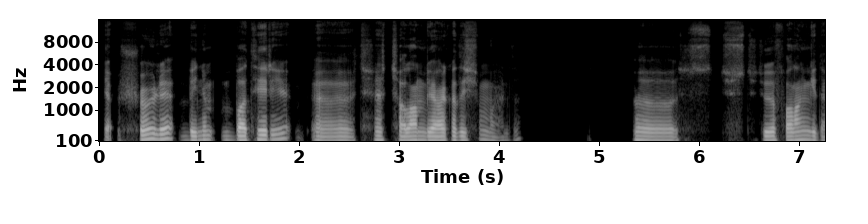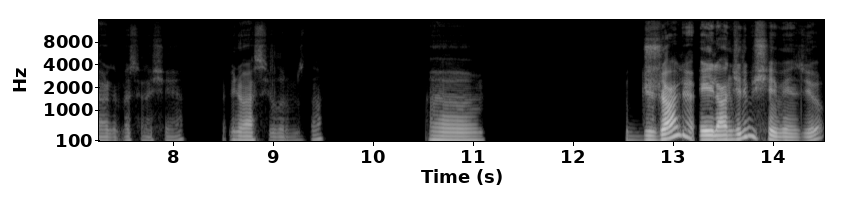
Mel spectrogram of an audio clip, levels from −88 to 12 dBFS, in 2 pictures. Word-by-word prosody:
Ya, -, -, -7 dB
şöyle, 150 Hz, +3 st, 0 dB
benim 120 Hz, +2 st, -4 dB
bateri, 135 Hz, +6 st, 0 dB, 0.2 s
eee, 110 Hz, -1 st, -5 dB
ça 125 Hz, -, -7 dB
çalan 120 Hz, +1 st, 0 dB
bir 120 Hz, -, +2 dB
arkadaşım 115 Hz, +2 st, -2 dB
vardı. 105 Hz, +6 st, -19 dB, 1.1 s
Iıı, 115 Hz, -2 st, -3 dB
st -, -, -23 dB
stüdyoya 120 Hz, 0 st, -6 dB
falan 120 Hz, +3 st, -1 dB
giderdi, 110 Hz, -3 st, -9 dB
mesela, 110 Hz, -1 st, -19 dB
şeye 110 Hz, +3 st, -20 dB, 0.5 s
üniversite 115 Hz, -1 st, -6 dB
yıllarımızda. 110 Hz, +6 st, -18 dB, 1.0 s
Emm 115 Hz, -2 st, -2 dB, 1.4 s
Güzel, 125 Hz, -, +5 dB
eğlenceli 130 Hz, -, +6 dB
bir 230 Hz, -, -1 dB
şeye 130 Hz, -, +1 dB
benziyor. 110 Hz, -, -4 dB
120 Hz, 105 wpm, -23 LUFS, 115-130 Hz, 1.4 s, eğlenceli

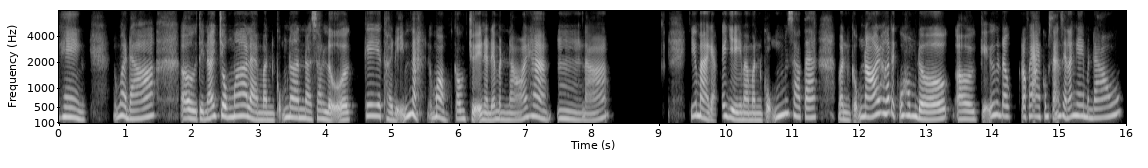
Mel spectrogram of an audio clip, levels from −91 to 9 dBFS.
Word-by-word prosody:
hén. 245 Hz, -5 st, +2 dB, 0.4 s
Đúng 260 Hz, -1 st, -6 dB
rồi 285 Hz, -2 st, +3 dB
đó. 225 Hz, +6 st, +1 dB, 0.4 s
Ừ, 215 Hz, -1 st, +2 dB
thì 200 Hz, -, 0 dB
nói 225 Hz, +6 st, +2 dB
chung 265 Hz, -3 st, +4 dB
á 280 Hz, 0 st, +3 dB
là 220 Hz, -7 st, +2 dB
mình 180 Hz, -1 st, -1 dB
cũng 245 Hz, -, -3 dB
nên 235 Hz, -2 st, +2 dB
là 210 Hz, -2 st, -1 dB
sao? 210 Hz, +2 st, -3 dB
Lựa 180 Hz, -1 st, +2 dB, 0.2 s
cái 280 Hz, 0 st, +1 dB
thời 185 Hz, -4 st, -4 dB
điểm 275 Hz, -, +1 dB
nè, 320 Hz, -, +5 dB, 0.2 s
đúng -, -, -7 dB
hông? 240 Hz, -7 st, +2 dB
Câu 205 Hz, 0 st, -2 dB
chuyện -, -, +2 dB
nè 180 Hz, -, +1 dB
để 175 Hz, +1 st, 0 dB
mình 190 Hz, -2 st, -3 dB
nói 200 Hz, +7 st, -2 dB
ha. 255 Hz, -7 st, +2 dB
Ừm, 200 Hz, -4 st, -3 dB
đó. 200 Hz, +7 st, -3 dB, 1.3 s
Chứ 280 Hz, +2 st, -1 dB
mà 250 Hz, -8 st, +4 dB
gặp -, -, -3 dB
cái 275 Hz, 0 st, 0 dB
gì 200 Hz, -6 st, +2 dB
mà 180 Hz, -1 st, +1 dB
mình 175 Hz, 0 st, -2 dB
cũng, 275 Hz, -, 0 dB
sao 280 Hz, -6 st, -2 dB
ta, 245 Hz, 0 st, 0 dB, 0.3 s
mình 190 Hz, -2 st, -2 dB
cũng 255 Hz, +8 st, -3 dB
nói 260 Hz, +6 st, +5 dB
hết 350 Hz, 0 st, +2 dB
thì -, -, -1 dB
cũng 285 Hz, +1 st, -3 dB
hông 285 Hz, -2 st, +2 dB
được. 200 Hz, +2 st, +3 dB
Ờ, 200 Hz, 0 st, 0 dB
kiểu, 300 Hz, +9 st, -2 dB
đâu 275 Hz, -3 st, -1 dB, 0.2 s
đâu 255 Hz, -, 0 dB
phải 275 Hz, -, 0 dB
ai 260 Hz, -, +1 dB
cũng 270 Hz, +1 st, -4 dB
sẵn 280 Hz, -, -1 dB
sàng 255 Hz, -5 st, -1 dB
lắng 250 Hz, +4 st, +1 dB
nghe 285 Hz, -1 st, +2 dB
mình 250 Hz, -3 st, -1 dB
đâu. 250 Hz, +9 st, -3 dB
240 Hz, 230 wpm, -19 LUFS, 200-270 Hz, 1.3 s, nè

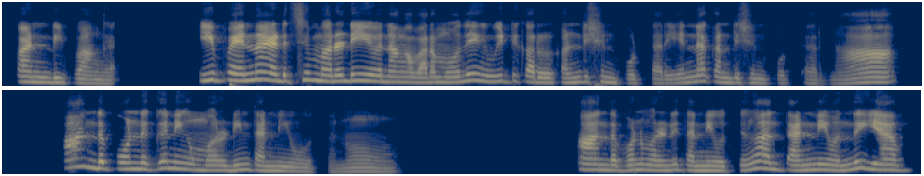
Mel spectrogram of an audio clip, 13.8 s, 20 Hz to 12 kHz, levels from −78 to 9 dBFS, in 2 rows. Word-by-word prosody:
கண்டிப்பாங்க. 175 Hz, -7 st, -1 dB, 0.8 s
இப்ப 285 Hz, 0 st, 0 dB
என்ன 285 Hz, +3 st, +1 dB
ஆயிடுச்சு? 265 Hz, +1 st, +6 dB
மறுடியும் 240 Hz, -1 st, +3 dB
நாங்க 205 Hz, -1 st, -1 dB
வரும்போது 200 Hz, +4 st, -4 dB
எங்க 235 Hz, -3 st, -5 dB
வீட்டுக்காரரு 220 Hz, -4 st, -3 dB
ஒரு 180 Hz, -, -12 dB
கண்டிஷ்ன் 195 Hz, +1 st, -7 dB
போட்டாரு. 160 Hz, -1 st, -12 dB
என்ன 205 Hz, -, -5 dB
கண்டிஷ்ன் 180 Hz, -4 st, -8 dB
போட்டாருனா? 150 Hz, +1 st, -12 dB, 1.1 s
அந்த 300 Hz, -5 st, 0 dB
பொண்ணுக்கு 250 Hz, 0 st, -3 dB
நீங்க 235 Hz, -4 st, -1 dB
மறுபடியும் 195 Hz, +2 st, -5 dB
தண்ணி 180 Hz, -1 st, -4 dB
ஊத்தணும். 145 Hz, +1 st, -13 dB, 1.5 s
அந்த 215 Hz, -2 st, +2 dB
பொண்ணு 205 Hz, +1 st, -5 dB
மறுபடியும் 200 Hz, 0 st, -4 dB
தண்ணி 185 Hz, 0 st, -2 dB
ஊத்துங்க. 200 Hz, +8 st, -7 dB
அந்தத் 225 Hz, -5 st, -6 dB
தண்ணி 205 Hz, +3 st, +2 dB
வந்து 210 Hz, +7 st, -2 dB, 0.2 s
ஏன் 205 Hz, -1 st, +1 dB
200 Hz, 130 wpm, -22 LUFS, 175-225 Hz, 1.5 s, ஆயிடுச்சு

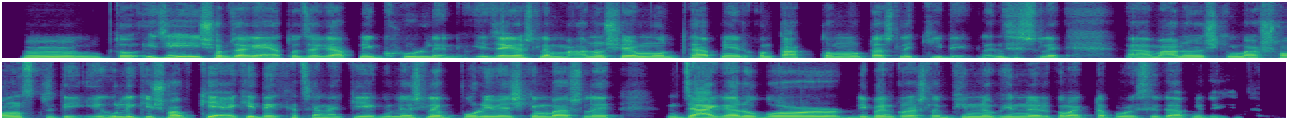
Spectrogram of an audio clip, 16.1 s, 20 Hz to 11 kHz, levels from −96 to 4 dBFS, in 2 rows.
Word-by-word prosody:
হুম। 175 Hz, +2 st, +1 dB, 0.3 s
তো -, -, -1 dB, 0.2 s
এই -, -, -1 dB
যে, -, -, +2 dB
এইসব 180 Hz, +1 st, +1 dB
জায়গায় 165 Hz, -5 st, +3 dB
এত 130 Hz, -, -10 dB
জায়গায় 140 Hz, 0 st, +2 dB
আপনি 145 Hz, +2 st, -2 dB
ঘুরলেন। 115 Hz, -5 st, -2 dB, 0.2 s
এই -, -, -1 dB
জায়গায় 160 Hz, 0 st, +5 dB
আসলে 165 Hz, +2 st, -1 dB
মানুষের 150 Hz, -, +1 dB
মধ্যে 155 Hz, +1 st, -2 dB
আপনি 155 Hz, -, -6 dB
এরকম 150 Hz, +1 st, -4 dB
তারতম্যটা 140 Hz, 0 st, -1 dB
আসলে 135 Hz, +1 st, -3 dB
কি 125 Hz, -, -8 dB
দেখলেন? -, -, -14 dB
যে, -, -, -7 dB
আসলে 135 Hz, -2 st, -2 dB, 0.5 s
আ -, -, -3 dB, 0.2 s
মানুষ 120 Hz, +2 st, +1 dB
কিংবা 120 Hz, -4 st, -1 dB, 0.2 s
সংস্কৃতি 135 Hz, -1 st, -1 dB, 0.2 s
এগুলো 175 Hz, +3 st, 0 dB
কি 185 Hz, -, -1 dB
সব 175 Hz, -1 st, +3 dB, 0.3 s
একই 145 Hz, +4 st, 0 dB
দেখেছেন? 175 Hz, +9 st, -3 dB
নাকি 210 Hz, -1 st, -9 dB
এগুলো 170 Hz, -1 st, -4 dB
আসলে 170 Hz, +2 st, +1 dB, 0.2 s
পরিবেশ 150 Hz, -1 st, +3 dB
কিংবা 145 Hz, -3 st, +3 dB
আসলে 145 Hz, +1 st, -2 dB, 0.6 s
জায়গার 150 Hz, +1 st, +6 dB
উপর 145 Hz, 0 st, +4 dB, 0.5 s
ডিপেন্ড 140 Hz, +1 st, +2 dB
করে 140 Hz, -, +1 dB
আসলে 135 Hz, -1 st, -4 dB
ভিন্ন, 145 Hz, 0 st, +2 dB
ভিন্ন, 135 Hz, -1 st, +1 dB
এরকম 125 Hz, +2 st, -1 dB
একটা -, -, -4 dB
পরিস্থিতি 125 Hz, 0 st, -3 dB
আপনি 115 Hz, -, -8 dB
দেখেছেন? 100 Hz, -1 st, -20 dB
145 Hz, 185 wpm, -22 LUFS, 135-160 Hz, 0.6 s, জায়গার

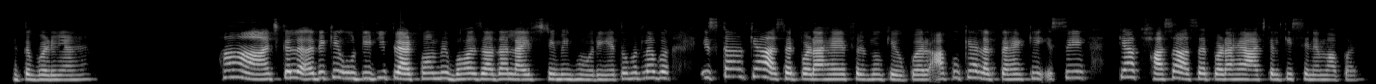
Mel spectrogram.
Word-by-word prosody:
ये 225 Hz, -, -3 dB
तो 240 Hz, -, +2 dB
बढ़िया 220 Hz, 0 st, -1 dB
है। 230 Hz, +2 st, -9 dB, 1.3 s
हाँ, 310 Hz, -8 st, +4 dB
आजकल 250 Hz, +5 st, 0 dB
अ, 255 Hz, -3 st, +4 dB
देखिए, 290 Hz, +4 st, -2 dB
ओटीटी 280 Hz, +1 st, -2 dB
प्लेटफ़ॉर्म 265 Hz, 0 st, +4 dB
में 280 Hz, -4 st, -1 dB
बहुत 250 Hz, +2 st, +1 dB
ज़्यादा 245 Hz, 0 st, +2 dB
लाइव-स्ट्रीमिंग 230 Hz, 0 st, 0 dB
हो 230 Hz, -1 st, -3 dB
रही 225 Hz, 0 st, -4 dB
है। 225 Hz, -, -4 dB
तो 260 Hz, +4 st, -3 dB
मतलब 295 Hz, +2 st, -1 dB, 0.4 s
इसका 360 Hz, +5 st, -4 dB
क्या 360 Hz, -2 st, +4 dB
असर 260 Hz, 0 st, +2 dB
पड़ा 235 Hz, -1 st, +4 dB
है 240 Hz, 0 st, +1 dB
फ़िल्मों 235 Hz, -1 st, -2 dB
के 235 Hz, -1 st, -1 dB
ऊपर? 225 Hz, +1 st, -2 dB
आपको 255 Hz, +6 st, -2 dB
क्या 315 Hz, +3 st, -3 dB
लगता 245 Hz, -3 st, 0 dB
है 240 Hz, 0 st, -1 dB
कि 265 Hz, +3 st, -7 dB
इससे 305 Hz, +4 st, -7 dB, 0.4 s
क्या 335 Hz, -1 st, +2 dB, 0.2 s
खासा 250 Hz, +3 st, +4 dB
असर 250 Hz, +1 st, -1 dB
पड़ा 235 Hz, 0 st, +3 dB
है 235 Hz, 0 st, 0 dB
आज 225 Hz, 0 st, +2 dB
कल 235 Hz, -2 st, -2 dB
की 245 Hz, -, -3 dB
सिनेमा 220 Hz, -3 st, -4 dB
पर? 215 Hz, +2 st, -13 dB
245 Hz, 185 wpm, -22 LUFS, 230-275 Hz, 1.3 s, हाँ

